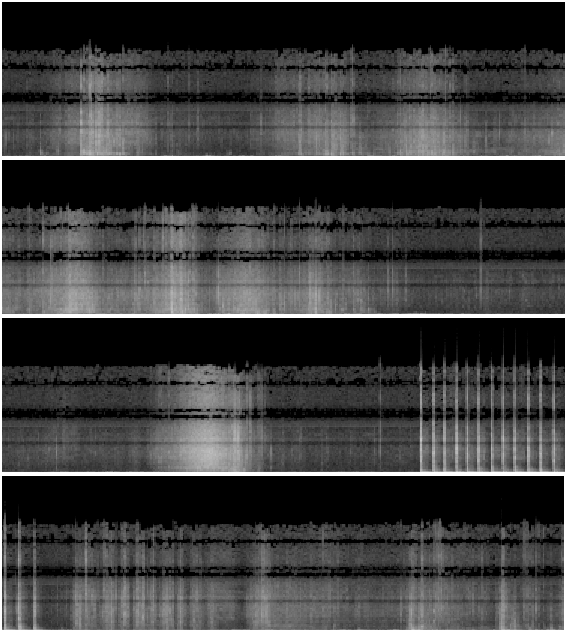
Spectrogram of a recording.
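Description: Concrete mix tumbling and sliding inside a plastic drum rolled on the ground, in gritty swishes about a second long. Past the middle comes a loud, fast rattle lasting about two seconds, and a few knocks near the end.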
